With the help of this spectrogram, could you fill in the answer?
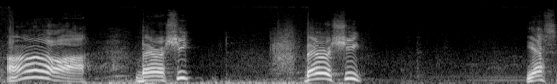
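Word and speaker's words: בראשית: Bereshit. Yes, it's sheet. It's sheet. Because you must remember that the Hebrew I is pronounced as an E in almost all cases.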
